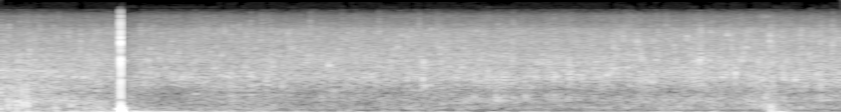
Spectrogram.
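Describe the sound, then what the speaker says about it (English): A small spring-fed trickle of water runs down a mountain rock face beside large boulders, a faint, steady wash of sound with one sharp click near the start. "There's just a little trickle of water coming down."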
